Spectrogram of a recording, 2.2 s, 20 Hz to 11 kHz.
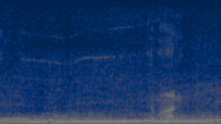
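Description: Race cars in Automobilista 2 at the 1993 Portuguese Grand Prix circuit, engines whining at a high steady pitch as they climb from the bottom of a hill, heard beneath a person talking.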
